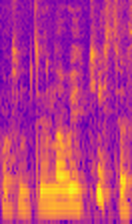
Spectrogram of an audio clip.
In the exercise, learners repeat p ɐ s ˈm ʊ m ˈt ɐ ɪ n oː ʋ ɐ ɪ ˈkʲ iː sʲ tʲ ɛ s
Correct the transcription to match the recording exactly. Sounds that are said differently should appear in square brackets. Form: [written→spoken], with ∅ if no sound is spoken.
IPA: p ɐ s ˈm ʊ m ˈt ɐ ɪ n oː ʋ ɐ ɪ ˈkʲ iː sʲ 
